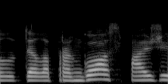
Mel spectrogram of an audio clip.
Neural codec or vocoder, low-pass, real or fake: none; 7.2 kHz; real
